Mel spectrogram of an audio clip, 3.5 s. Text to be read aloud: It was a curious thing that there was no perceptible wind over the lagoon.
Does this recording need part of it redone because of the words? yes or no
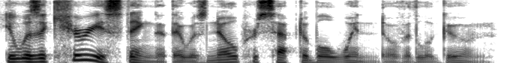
no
